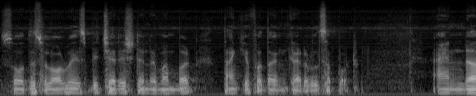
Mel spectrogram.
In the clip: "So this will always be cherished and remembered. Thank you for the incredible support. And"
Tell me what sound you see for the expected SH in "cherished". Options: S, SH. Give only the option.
SH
